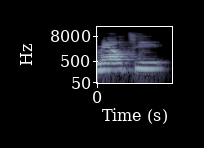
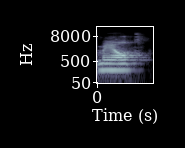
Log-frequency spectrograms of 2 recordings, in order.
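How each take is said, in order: First: The name has two syllables, ending in 'ee'. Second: The name has one syllable, ending in 't'. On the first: Some other people say it this way. "sometimes people pronounce it Malty" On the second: The speaker personally says it this way. "I pronounce it Malt"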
